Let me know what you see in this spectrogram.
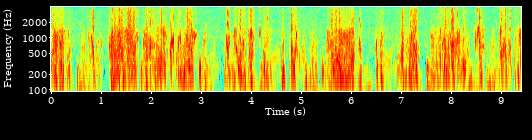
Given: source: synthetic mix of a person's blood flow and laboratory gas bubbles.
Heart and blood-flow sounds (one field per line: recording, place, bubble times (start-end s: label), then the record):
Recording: Doppler ultrasound of blood flow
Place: precordium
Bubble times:
0.00-0.41 s: bubbles
0.72-1.04 s: bubbles
1.14-1.76 s: bubbles
1.82-2.93 s: bubbles
3.46-3.90 s: bubbles
3.93-4.08 s: bubbles
4.15-4.43 s: bubbles
4.59-4.73 s: bubbles
4.76-5.00 s: bubbles
5.15-5.34 s: bubbles
5.51-6.11 s: bubbles
6.14-6.23 s: bubbles
6.48-6.67 s: bubbles
6.89-7.38 s: bubbles
7.57-8.34 s: bubbles
8.46-8.69 s: bubbles
8.96-9.42 s: bubbles
From the record:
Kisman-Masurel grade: 444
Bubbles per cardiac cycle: continuous sound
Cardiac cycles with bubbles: 100%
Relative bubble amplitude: maximal (0.775 to 0.999)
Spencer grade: 4 (maximum detectable bubble signal sounding continuously throughout systole and diastole of every cardiac period, and overriding the amplitude of the normal cardiac signals)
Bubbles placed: only in the low amplitude regions of the cardiac cycle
